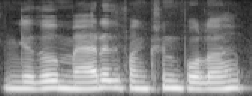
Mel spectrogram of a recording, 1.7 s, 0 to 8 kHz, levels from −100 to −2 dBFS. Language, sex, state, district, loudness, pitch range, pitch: Tamil, male, Tamil Nadu, Nilgiris, -14 LUFS, 165-175 Hz, 170 Hz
